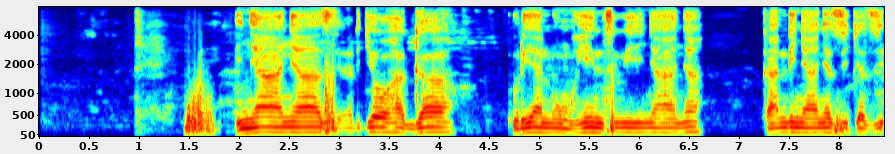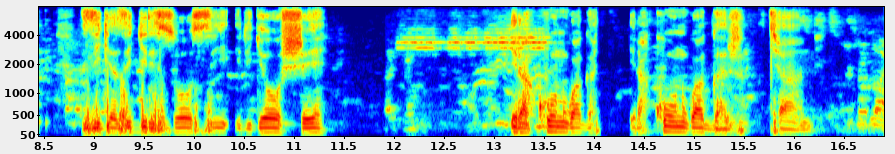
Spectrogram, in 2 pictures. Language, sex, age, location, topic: Kinyarwanda, male, 36-49, Musanze, agriculture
